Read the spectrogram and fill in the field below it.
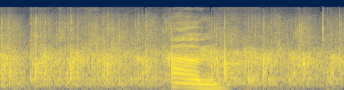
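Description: A crowd claps steadily in a dense wash of applause, with a single falling whoop rising briefly above it midway through.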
